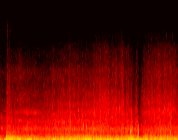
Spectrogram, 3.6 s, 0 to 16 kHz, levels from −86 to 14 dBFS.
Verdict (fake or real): real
